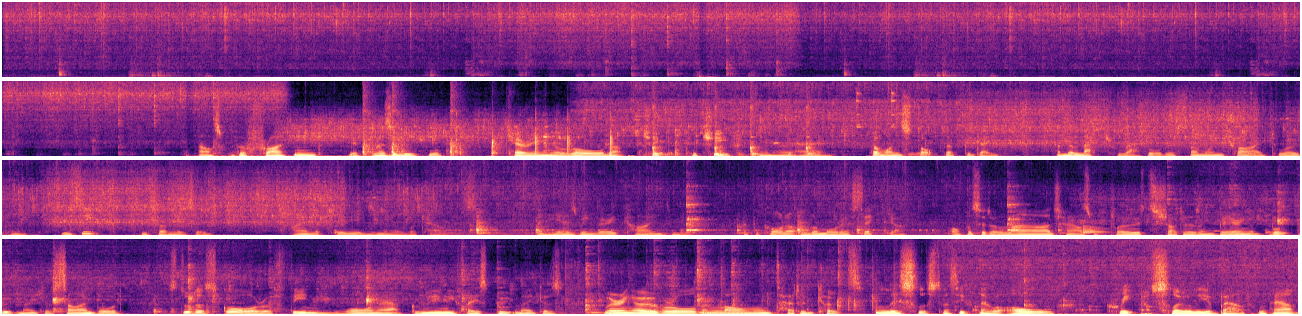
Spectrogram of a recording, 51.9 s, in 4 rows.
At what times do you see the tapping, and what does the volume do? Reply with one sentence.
The tapping can be heard from 16.6 to 21.9 s, at a steady volume.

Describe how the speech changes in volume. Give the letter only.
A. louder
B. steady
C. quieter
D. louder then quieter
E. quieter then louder
E.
